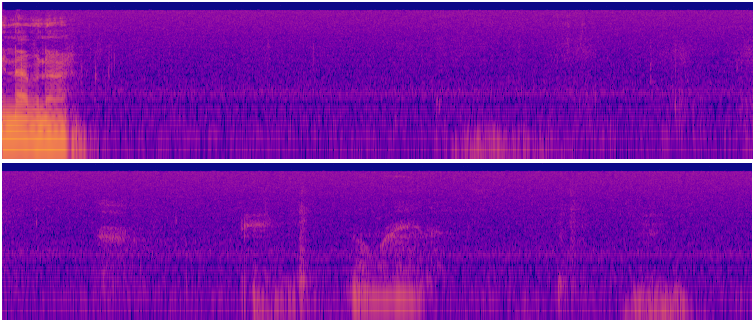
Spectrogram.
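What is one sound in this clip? A man speaks softly into a close microphone.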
